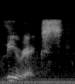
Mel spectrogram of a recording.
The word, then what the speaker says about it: lyrics: Go lyrics yeah so that that Y is going to have more of a long e sound to it Lear lyrics okay and uh let's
